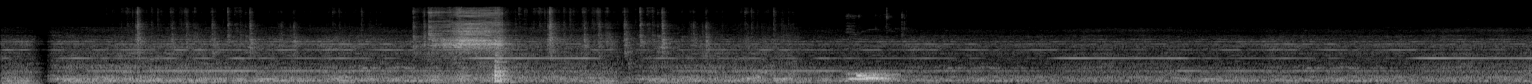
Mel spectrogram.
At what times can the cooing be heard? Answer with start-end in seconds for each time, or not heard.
1.1-9.0.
